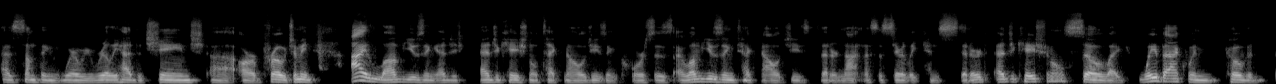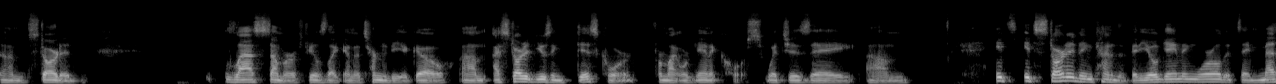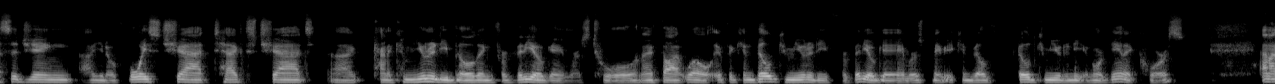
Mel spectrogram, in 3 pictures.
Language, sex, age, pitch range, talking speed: English, male, 30-49, 95-110 Hz, 170 wpm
